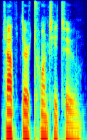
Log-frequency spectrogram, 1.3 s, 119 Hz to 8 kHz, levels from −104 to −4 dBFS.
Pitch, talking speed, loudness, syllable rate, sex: 110 Hz, 135 wpm, -22 LUFS, 4.2 syllables/s, male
